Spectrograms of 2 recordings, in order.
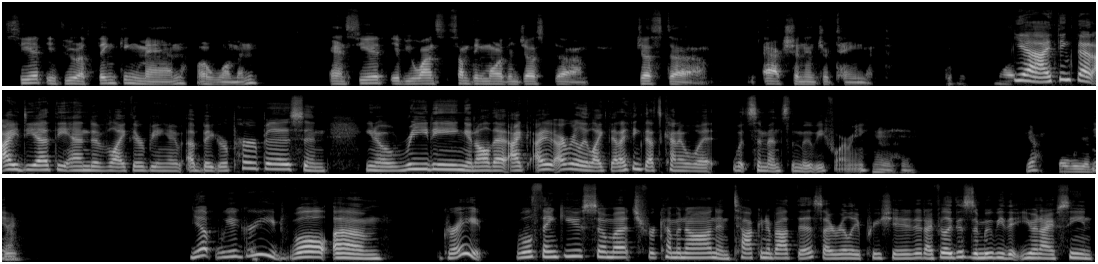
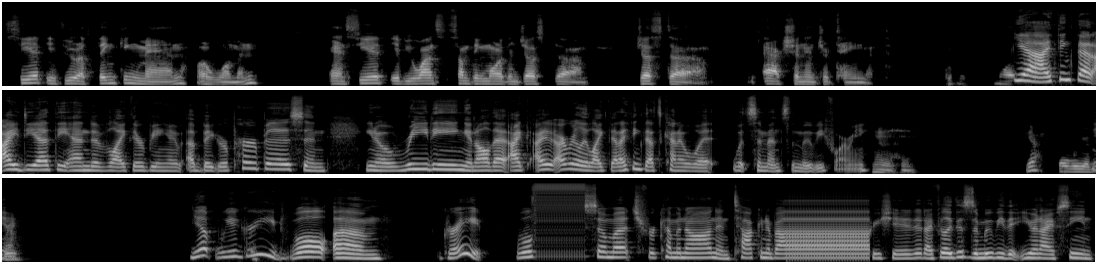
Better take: first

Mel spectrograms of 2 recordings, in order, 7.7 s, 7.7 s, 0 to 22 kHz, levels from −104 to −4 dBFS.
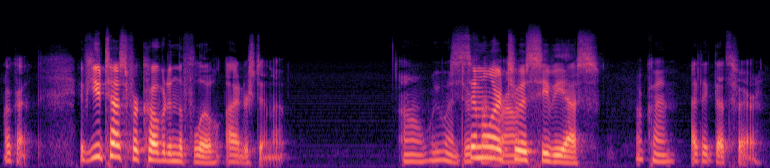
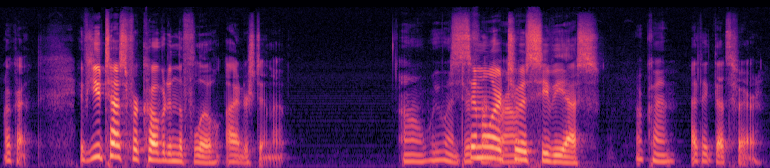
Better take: second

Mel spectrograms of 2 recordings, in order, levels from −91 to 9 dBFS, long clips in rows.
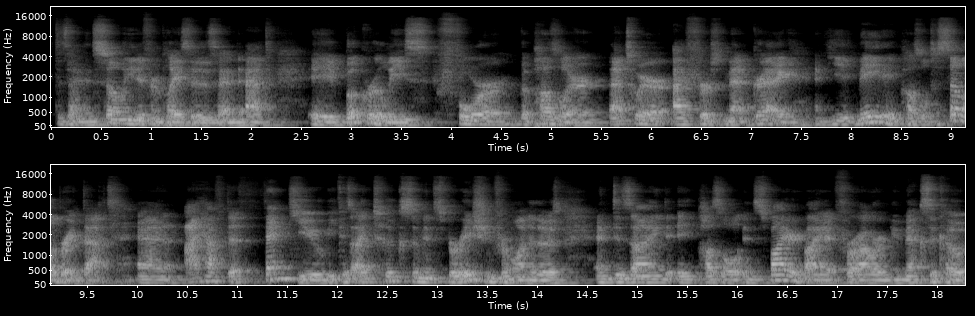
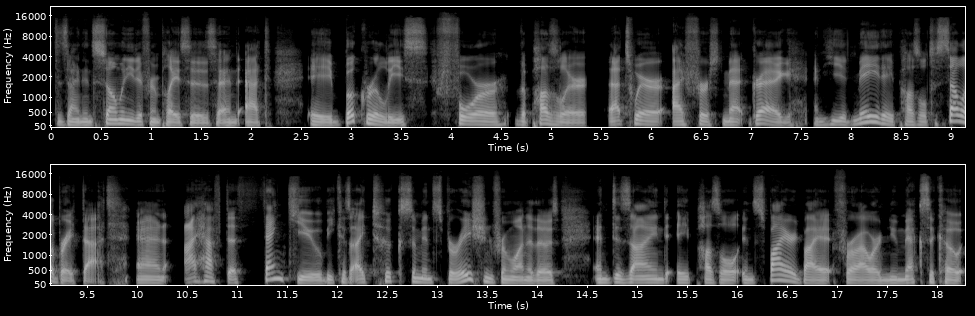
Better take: second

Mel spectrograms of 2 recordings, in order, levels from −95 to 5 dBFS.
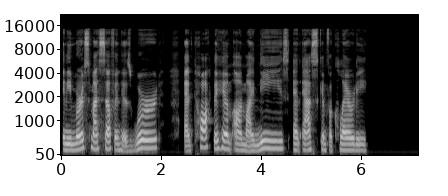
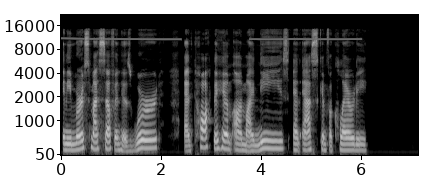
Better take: first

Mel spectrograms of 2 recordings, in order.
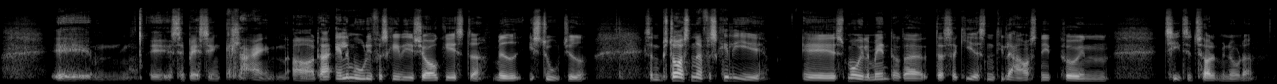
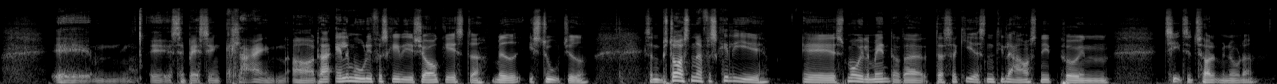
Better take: second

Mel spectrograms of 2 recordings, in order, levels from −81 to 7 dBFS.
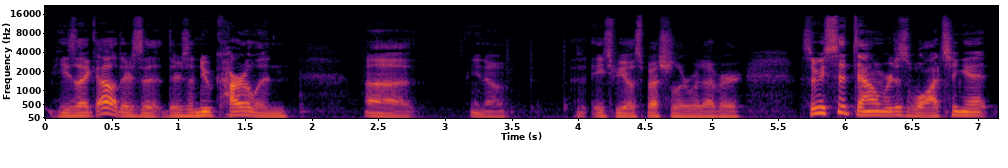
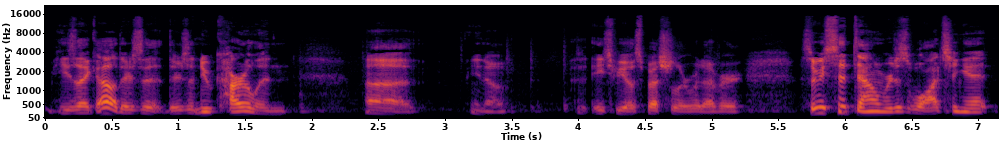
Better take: first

